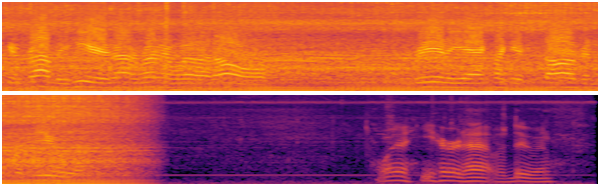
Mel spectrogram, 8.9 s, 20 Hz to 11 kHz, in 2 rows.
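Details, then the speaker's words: Kubota Z122R mower, long-standing fuel problems: runs only with choke up; with choke pushed down it surges, sags and dies; owner suspects fuel starvation from a weak fuel pump; rough running. "is with the choke pulled up as soon as i push it down at all every time it dies because i'm pushing the choke down"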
